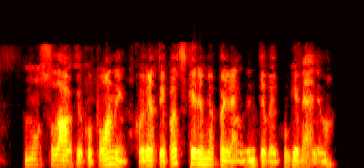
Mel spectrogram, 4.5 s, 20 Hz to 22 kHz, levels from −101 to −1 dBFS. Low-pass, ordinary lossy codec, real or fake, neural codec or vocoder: 7.2 kHz; AAC, 24 kbps; fake; codec, 16 kHz, 2 kbps, FreqCodec, larger model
